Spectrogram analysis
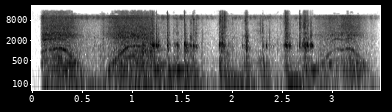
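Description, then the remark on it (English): A seatbelt strap slides out and back in a few long, whooshing pulls, with a cluster of sharp mechanical clicks from the buckle and latch in between. No one speaks. “You can hear that. You can hear the belt slide.”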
